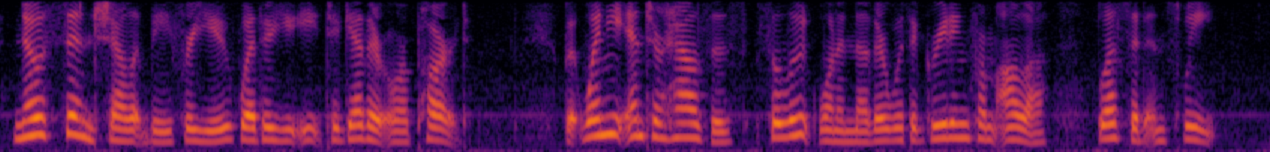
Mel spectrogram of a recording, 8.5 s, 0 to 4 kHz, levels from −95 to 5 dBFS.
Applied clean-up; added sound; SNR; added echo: none; none; none; none.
